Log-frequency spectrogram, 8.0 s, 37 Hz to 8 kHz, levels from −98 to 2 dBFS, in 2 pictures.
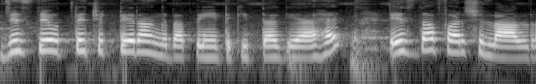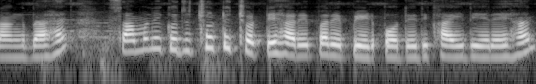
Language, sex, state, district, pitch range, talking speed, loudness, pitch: Punjabi, female, Delhi, New Delhi, 210-300 Hz, 200 wpm, -16 LUFS, 265 Hz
